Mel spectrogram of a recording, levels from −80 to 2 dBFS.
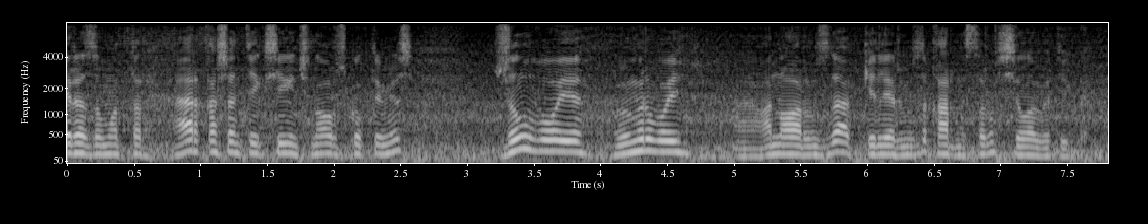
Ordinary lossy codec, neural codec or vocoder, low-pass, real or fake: none; codec, 16 kHz, 16 kbps, FunCodec, trained on Chinese and English, 50 frames a second; none; fake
